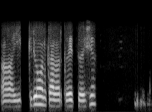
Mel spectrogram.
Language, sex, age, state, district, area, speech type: Kashmiri, male, 18-30, Jammu and Kashmir, Kupwara, rural, conversation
